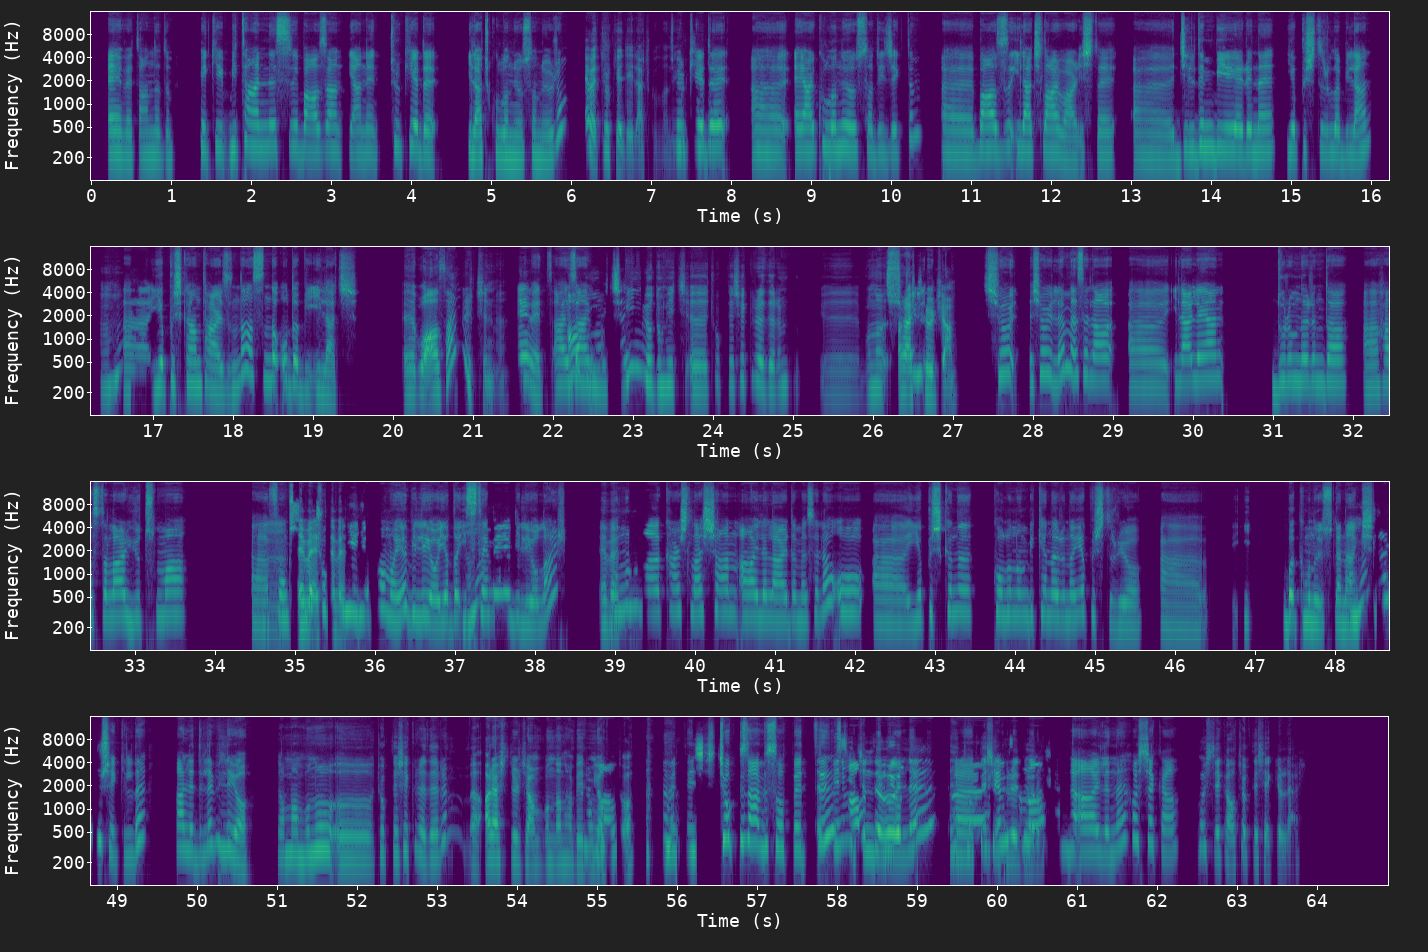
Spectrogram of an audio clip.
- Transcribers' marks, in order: static; tapping; distorted speech; other background noise; giggle
- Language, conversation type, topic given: Turkish, podcast, İleri yaştaki aile üyelerinin bakımını nasıl planlarsınız?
